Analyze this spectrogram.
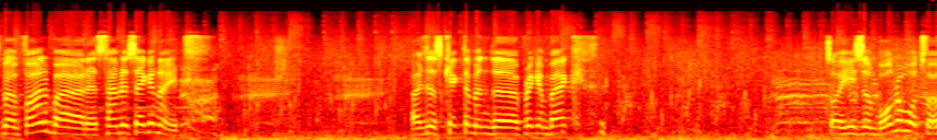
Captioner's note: groaning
